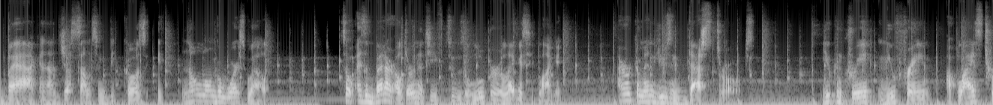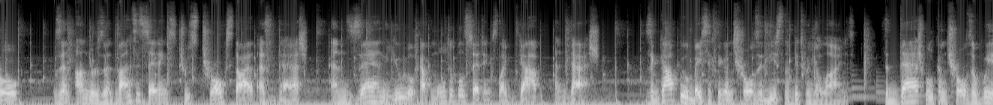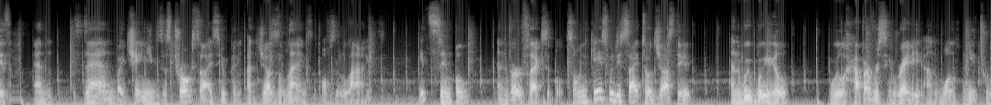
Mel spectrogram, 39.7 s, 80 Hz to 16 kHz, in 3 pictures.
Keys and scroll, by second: 5.0 shift+Up, 6.0 shift+Up, 7.5 Down, 10.1 shift+Down, 10.7 shift+Down, 11.2 shift+Up, 13.5 shift+Down, 15.7 shift+Down, 16.4 Tab, 16.6 shift+Up, 17.5 Up, 19.3 Escape, 26.8 shift+Up, 31.5 shift+Up, 31.9 Escape, 32.4 shift+Up, 32.7 shift+Up, 33.1 shift+Up, 33.2 Down, 33.2 shift+Up, 34.1 shift+Down, 34.4 shift+Up, 35.3 Return, 35.9 shift+Up, 36.4 shift+Down, 36.5 shift+Up, 37.0 shift+Up, 37.2 shift+Down, 37.3 shift+Up, 37.7 shift+Up, 38.0 shift+Down, 38.2 shift+Down, 38.3 Escape, 38.5 super+z, 38.7 Escape, 38.8 super+s.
